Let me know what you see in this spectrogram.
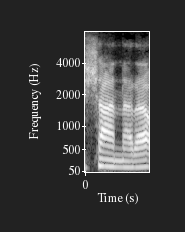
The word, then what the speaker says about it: Shannara: Con un altro linguaggio, Paola, è stato quello della serie di Shannara. L'ho sentito pronunciare così da Terry Brooks.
